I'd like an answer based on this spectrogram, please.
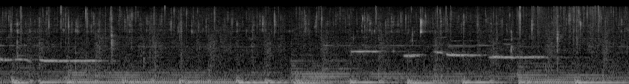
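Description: Yeast dough for Vietnamese hollow donuts sizzling and crackling as it deep-fries in hot oil, with background music carrying a steady melody over it.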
